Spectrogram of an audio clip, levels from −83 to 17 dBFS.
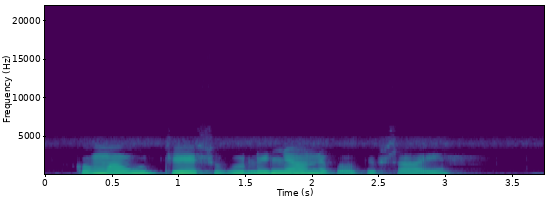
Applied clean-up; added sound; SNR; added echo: none; none; none; none.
